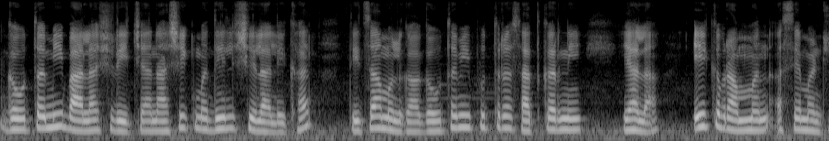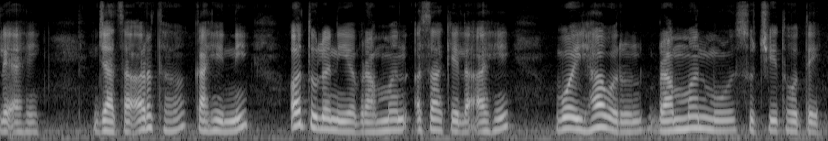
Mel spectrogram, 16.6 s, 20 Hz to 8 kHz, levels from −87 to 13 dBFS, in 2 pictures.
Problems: constant background noise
